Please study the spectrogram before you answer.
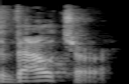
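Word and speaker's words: Wouter: close to it's it's it's like water like a like a Boston or Brooklyn kind of pronunciation of water water so more or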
